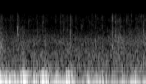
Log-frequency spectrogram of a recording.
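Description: Snowboard binding strap being worked by hand: a few faint clicks over a low rumble.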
